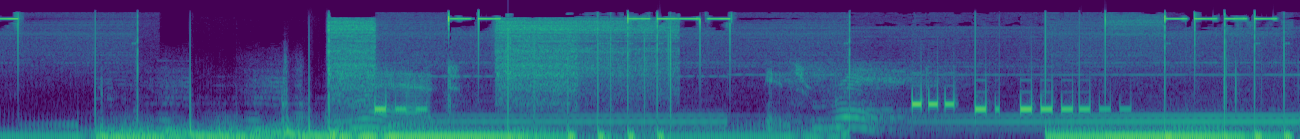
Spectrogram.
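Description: Electronic intro music with deep bass pulses, glitchy clicks and held tones. About two-thirds through, the bass cuts out briefly under a run of short digital beeps.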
